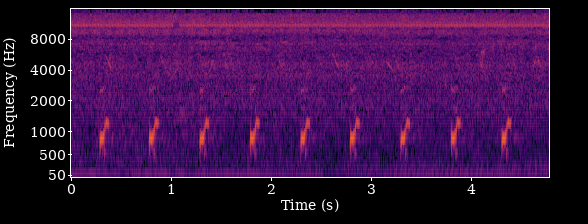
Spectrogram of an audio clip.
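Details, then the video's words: White-breasted waterhen call used as a trapping lure: short, rising, slightly nasal notes repeated steadily about twice per second, each note alike, over a low constant hum. "suara pikat burung ruak ruak"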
